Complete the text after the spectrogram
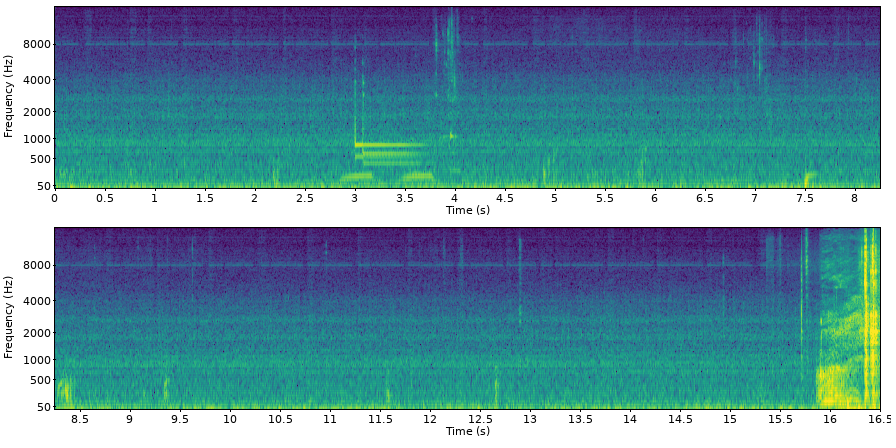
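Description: A young man gulps a drink from a can.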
